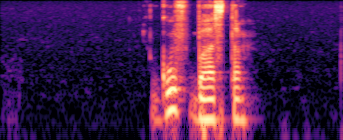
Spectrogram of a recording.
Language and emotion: Russian, neutral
